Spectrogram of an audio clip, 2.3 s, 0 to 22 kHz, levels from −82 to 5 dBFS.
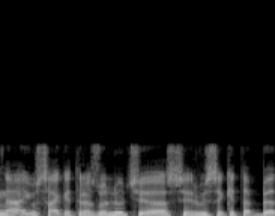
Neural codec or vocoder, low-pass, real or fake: none; 7.2 kHz; real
